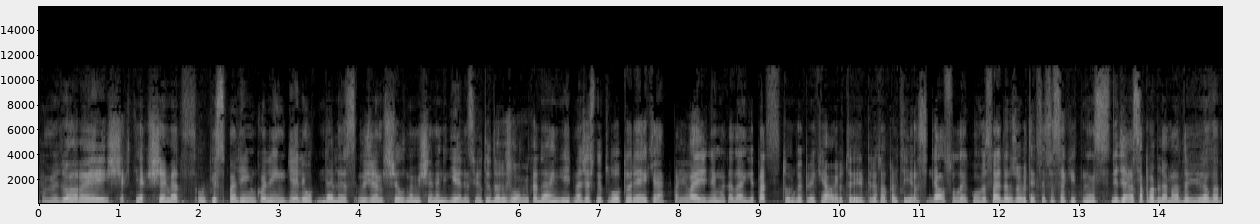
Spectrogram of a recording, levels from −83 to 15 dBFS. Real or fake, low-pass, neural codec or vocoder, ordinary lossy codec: fake; 14.4 kHz; codec, 44.1 kHz, 2.6 kbps, SNAC; MP3, 48 kbps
